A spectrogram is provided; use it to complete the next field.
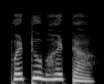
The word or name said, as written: ಪಾಟುಬಡು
